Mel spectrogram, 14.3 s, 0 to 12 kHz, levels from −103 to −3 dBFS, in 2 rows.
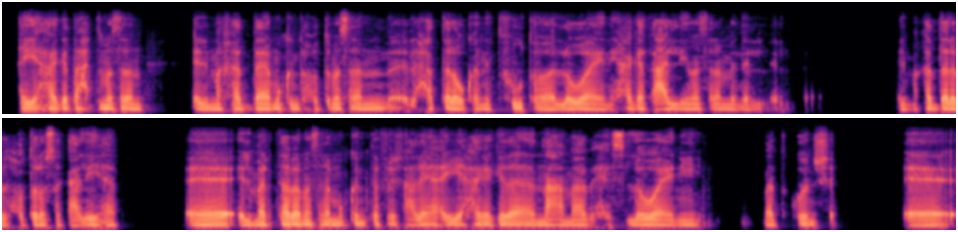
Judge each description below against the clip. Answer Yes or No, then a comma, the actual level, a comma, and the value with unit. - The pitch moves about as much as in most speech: No, narrow, 1.7 semitones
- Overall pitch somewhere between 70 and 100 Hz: Yes, very low, 80 Hz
